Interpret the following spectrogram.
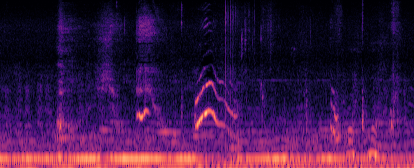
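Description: Newborn puppies whimpering: several short high squeaks that rise and fall in pitch, the loudest about two seconds in, over a steady low hum.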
